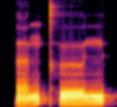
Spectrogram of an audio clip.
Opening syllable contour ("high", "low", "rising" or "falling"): rising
